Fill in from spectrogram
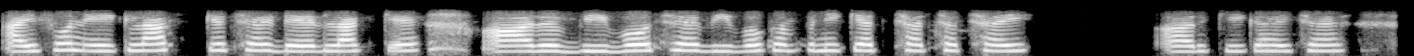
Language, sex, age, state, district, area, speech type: Maithili, female, 18-30, Bihar, Muzaffarpur, rural, conversation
